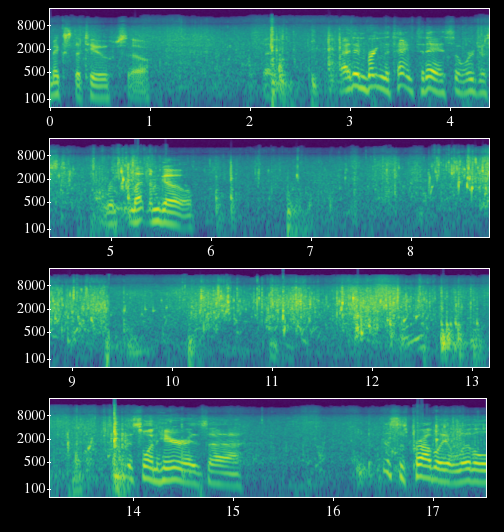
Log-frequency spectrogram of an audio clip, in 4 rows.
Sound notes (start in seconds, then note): 6.9 fish splashing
